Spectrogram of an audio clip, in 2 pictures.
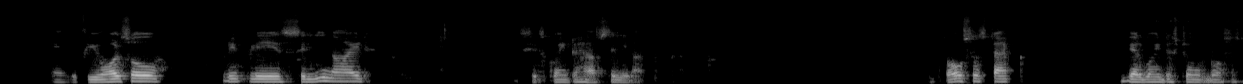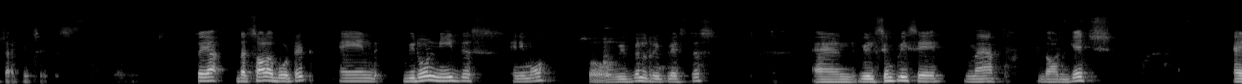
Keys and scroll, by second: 4.3 Return, 12.3 super+c, 12.6 Escape, 13.5 super+v, 23.6 Return.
